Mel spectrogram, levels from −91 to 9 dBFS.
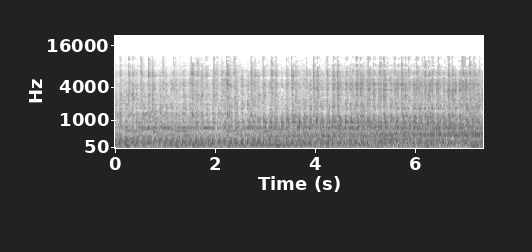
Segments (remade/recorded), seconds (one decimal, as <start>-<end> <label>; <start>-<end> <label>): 0.0-7.4 recorded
